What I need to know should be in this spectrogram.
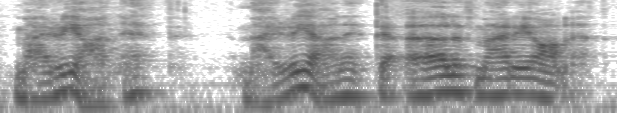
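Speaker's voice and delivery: hammy, over-the-top Welsh accent, said softly. Trying out how to say the earl's title, in a hammy welsh accent. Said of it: "a sort of hammy Welsh accent".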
